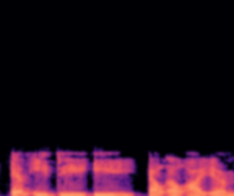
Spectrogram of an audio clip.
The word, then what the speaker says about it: Medellín: And then there is Medellín in Colombia, and that's spelled Medellin.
